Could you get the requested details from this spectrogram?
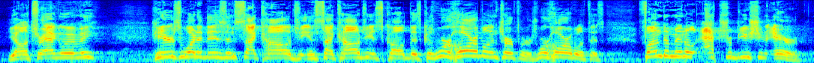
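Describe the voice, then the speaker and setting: A male pastor preaching a sermon, animated and playful, acting out little everyday scenes. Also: extremely high pitch, quick pace, a little hiss or hum.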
